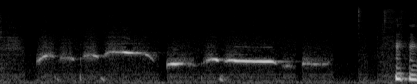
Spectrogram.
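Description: Someone whistles a catchy pop tune, a few smooth melodic phrases with short pauses between them, clear and steady, ending with a brief vocal sound.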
